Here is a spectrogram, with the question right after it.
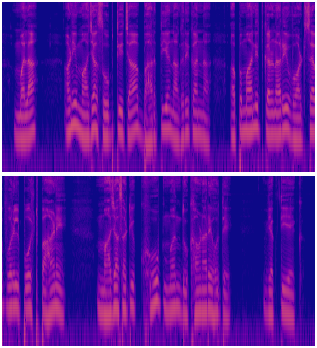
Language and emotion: Marathi, sad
